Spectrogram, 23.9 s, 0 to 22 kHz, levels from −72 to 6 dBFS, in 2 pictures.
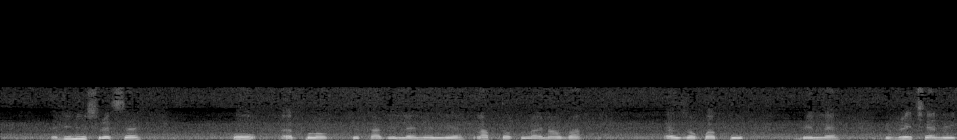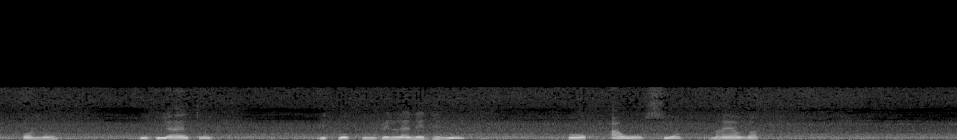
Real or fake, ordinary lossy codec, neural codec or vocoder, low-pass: real; MP3, 32 kbps; none; 9.9 kHz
